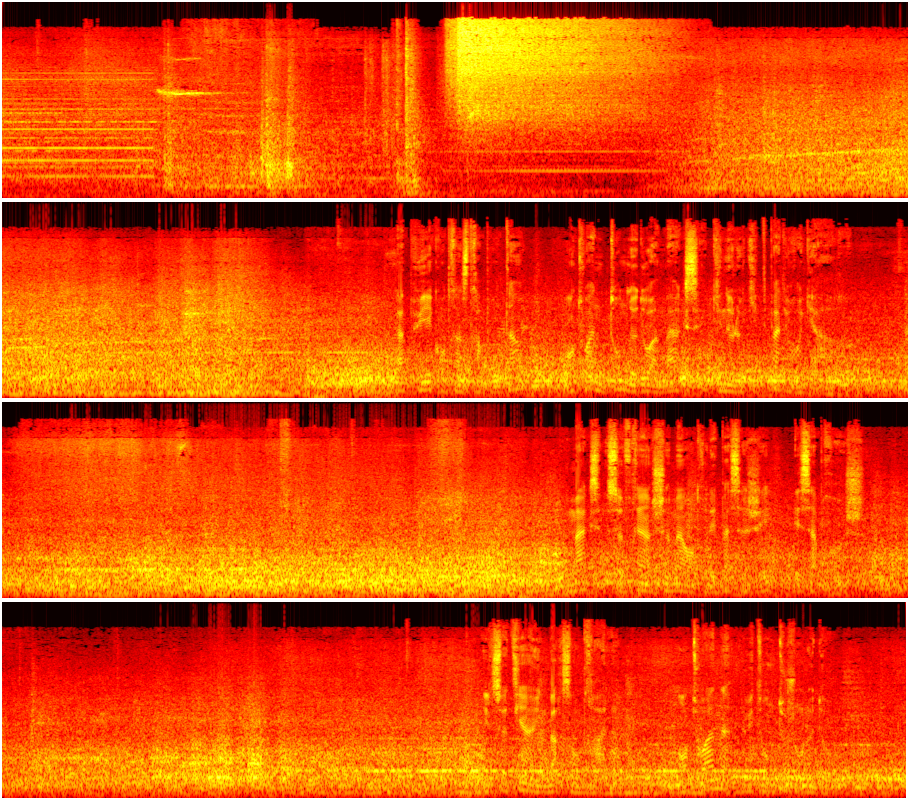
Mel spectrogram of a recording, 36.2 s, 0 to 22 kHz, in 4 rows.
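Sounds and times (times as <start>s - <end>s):
metro train carriage steady loud rolling roar: 0.0s - 36.2s
metro train loud hissing burst: 4.4s - 6.9s.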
